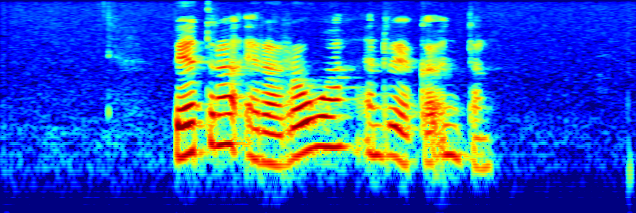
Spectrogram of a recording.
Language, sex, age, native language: Icelandic, female, 50-59, Icelandic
